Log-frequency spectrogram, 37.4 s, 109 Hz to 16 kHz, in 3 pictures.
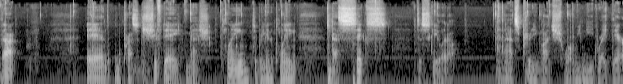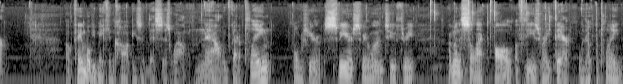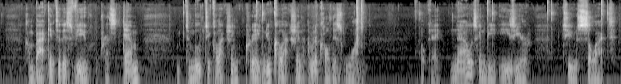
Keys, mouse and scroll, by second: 1.4 middle click, 2.8 shift+a, 4.8-5.5 scroll down 5, 5.3 middle click, 6.5 s, 7.9-8.3 scroll down 2, 8.4 alt+a, 8.7 middle click, 10.2-10.5 scroll down 1, 10.5 shift+middle click, 11.0 middle click, 21.0 click, 21.8 shift+click, 22.2 click, 22.9 shift+click, 27.4 m, 34.6 click, 35.9 click, 36.9 click.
